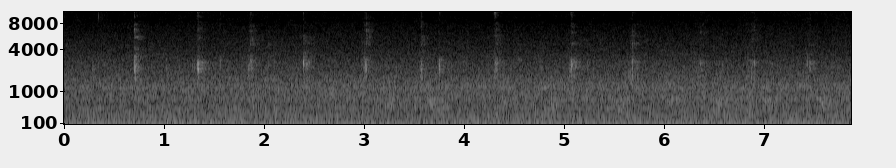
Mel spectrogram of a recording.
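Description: Close-miked chewing of chewy tteokbokki rice cakes: soft, irregular wet mouth clicks, about two a second, the loudest a little over a second in. A steady low hum from an electric pan runs underneath.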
